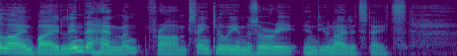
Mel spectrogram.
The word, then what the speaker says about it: St. Louis: Louis, but in St. Louis, we do not have the French pronunciation. We say yes on the end of Louis, okay.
